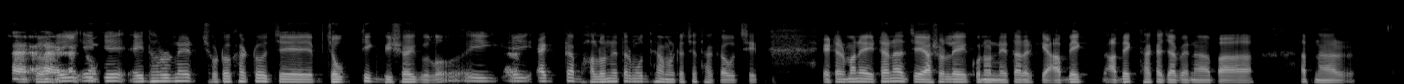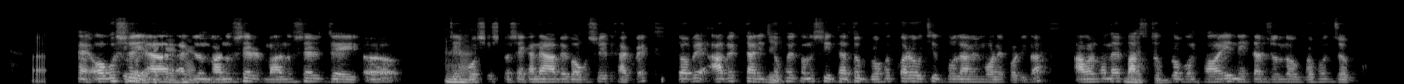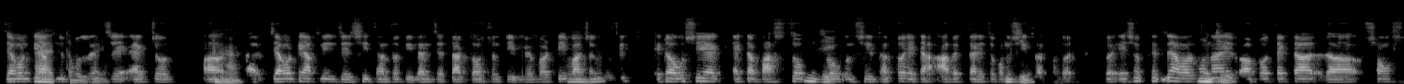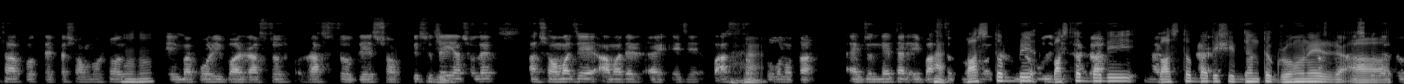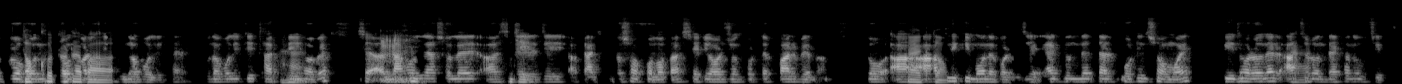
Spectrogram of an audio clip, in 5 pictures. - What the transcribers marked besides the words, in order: static; tapping; other noise; other background noise; wind; horn; throat clearing
- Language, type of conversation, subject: Bengali, unstructured, আপনি কীভাবে একজন ভালো নেতার গুণাবলি বর্ণনা করবেন?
